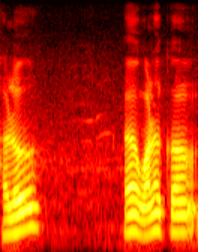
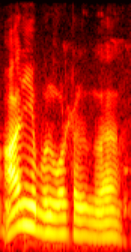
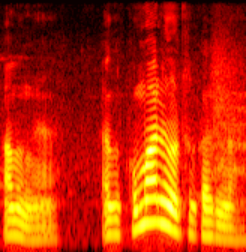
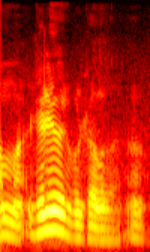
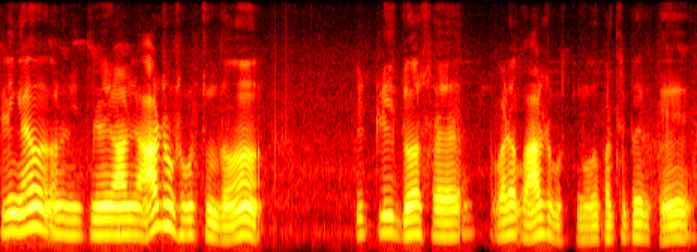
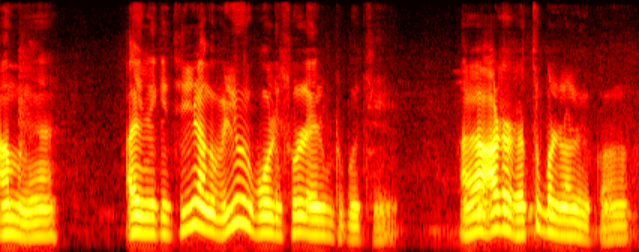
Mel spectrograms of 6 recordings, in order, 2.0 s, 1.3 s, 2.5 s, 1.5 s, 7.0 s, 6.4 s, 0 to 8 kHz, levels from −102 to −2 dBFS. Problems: constant background noise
